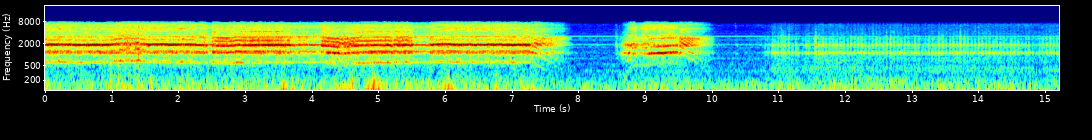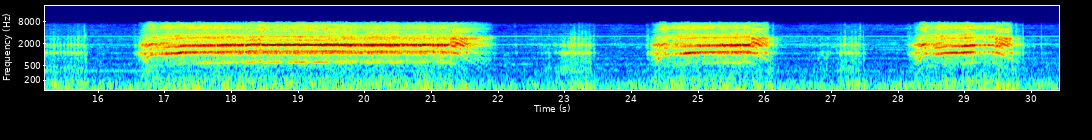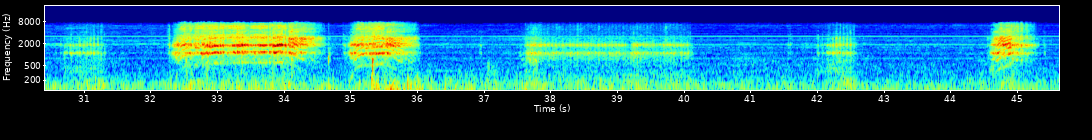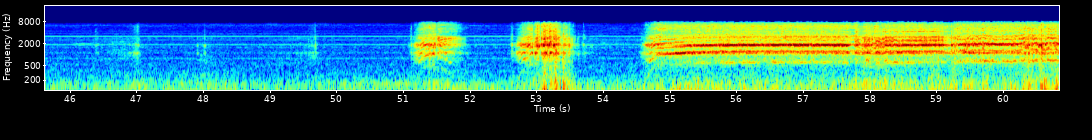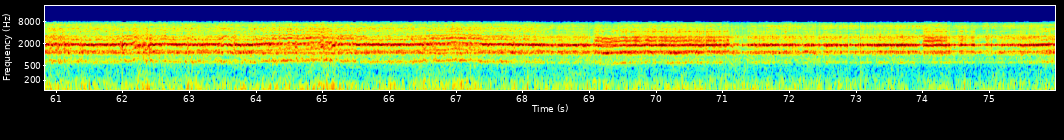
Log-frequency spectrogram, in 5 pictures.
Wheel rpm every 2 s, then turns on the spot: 160, 160, 160, 110, 60, 10, 20, 20, 90, 160, 110, 10, 110, 10, 90, 10, 100, 40, 10, 10, 0, 0, 20, 0, 0, 20, 30, 90, 160, 160, 160, 160, 160, 160, 160, 160, 160, 160.
10-16 26-28 30-32 38-40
